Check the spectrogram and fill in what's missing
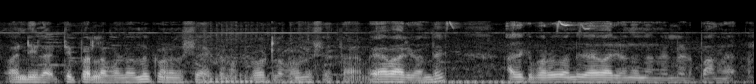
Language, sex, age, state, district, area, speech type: Tamil, male, 60+, Tamil Nadu, Kallakurichi, urban, spontaneous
